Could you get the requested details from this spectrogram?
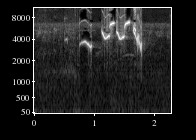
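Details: A pet Double-collared Seedeater in cold weather, starting to sing as the breeding season approaches, gives a brief, high song phrase of about one second: a few thin rising whistles, then a quick burst of sharp, slurred notes.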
